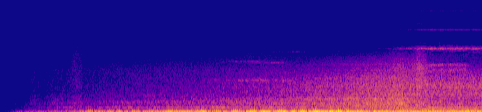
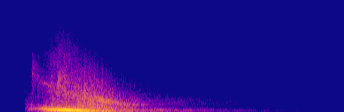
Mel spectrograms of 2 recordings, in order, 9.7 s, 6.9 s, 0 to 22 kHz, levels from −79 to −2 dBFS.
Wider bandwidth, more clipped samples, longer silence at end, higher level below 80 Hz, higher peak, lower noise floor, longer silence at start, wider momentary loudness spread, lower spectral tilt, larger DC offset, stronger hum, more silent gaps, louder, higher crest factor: first, 4 kHz vs 3 kHz; neither; second, 0 s vs 4.2 s; first, -20 dBFS vs -26 dBFS; first, -2 dBFS vs -6 dBFS; second, -59 dBFS vs -88 dBFS; second, 0.2 s vs 0.75 s; second, 16 LU vs 22 LU; second, -8.5 dB/octave vs -11 dB/octave; neither; neither; neither; second, -27 LUFS vs -18 LUFS; about the same, 14 dB vs 16 dB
